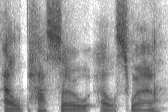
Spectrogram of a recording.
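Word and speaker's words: El Paso, Elsewhere: How do you pronounce that one? It's El Paso Elsewhere.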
